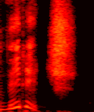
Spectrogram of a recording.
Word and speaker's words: Vidic: Nemanja Fidik is Nemanja Vidic.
